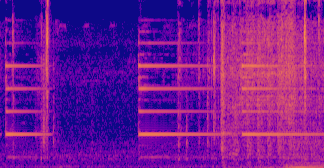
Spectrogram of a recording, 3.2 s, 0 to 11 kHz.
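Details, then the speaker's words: 2008 Ford Focus SE 2.0 L after a no-start, battery found at 75% and then charged: short quiet spell, then a brief crank that catches immediately with no clicking; starts normally, battery still suspected. "nope start it right up huh"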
